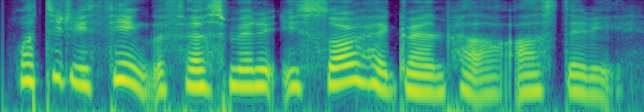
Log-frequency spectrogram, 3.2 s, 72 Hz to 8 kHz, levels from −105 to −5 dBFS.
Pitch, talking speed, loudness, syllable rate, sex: 205 Hz, 240 wpm, -18 LUFS, 5.9 syllables/s, female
